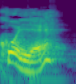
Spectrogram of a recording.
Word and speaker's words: colher: tem a colher da e muda já no final né koerner e colher é no final que muda colher e colher frutas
